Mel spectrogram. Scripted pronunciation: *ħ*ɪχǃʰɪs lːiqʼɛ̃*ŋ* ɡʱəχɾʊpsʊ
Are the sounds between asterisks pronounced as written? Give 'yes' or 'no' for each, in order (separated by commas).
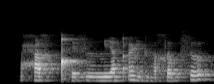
yes, no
